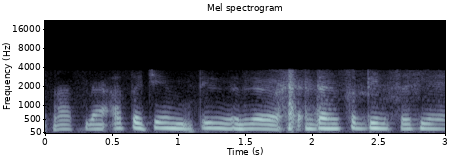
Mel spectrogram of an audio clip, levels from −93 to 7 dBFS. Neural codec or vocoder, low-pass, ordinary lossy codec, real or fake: codec, 16 kHz, 0.5 kbps, FunCodec, trained on Chinese and English, 25 frames a second; 3.6 kHz; none; fake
